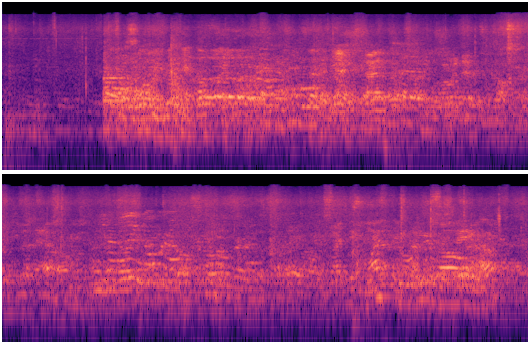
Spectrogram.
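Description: A crowd of men chatter loudly in an echoing room.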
